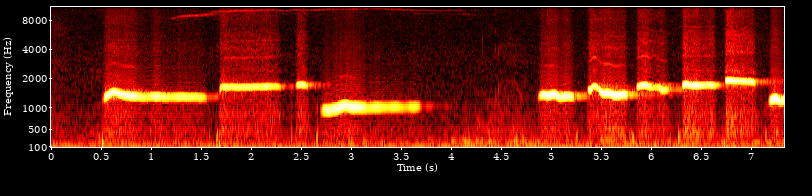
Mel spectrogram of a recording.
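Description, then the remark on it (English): Someone whistles to imitate a whistling kettle: steady, high, shrill tones held for a second or two each, stepping up and down in pitch, in two close, clear bursts separated by a short pause. “Well, how does whistling kettle whistle?”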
